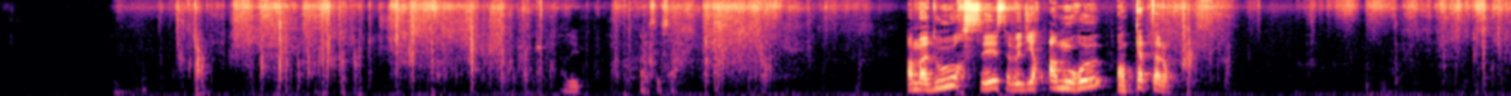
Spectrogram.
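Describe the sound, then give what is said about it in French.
Several seconds of dry rustling and crinkling as paper sheets are shuffled and flipped, followed by a man speaking briefly near the end. “Je perdu dans mes feuilles.”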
